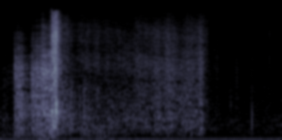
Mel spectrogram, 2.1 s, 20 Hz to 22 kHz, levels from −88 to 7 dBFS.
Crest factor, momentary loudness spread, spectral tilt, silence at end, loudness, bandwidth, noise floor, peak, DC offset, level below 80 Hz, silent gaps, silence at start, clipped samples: 36 dB; 24 LU; 1.5 dB/octave; 0.55 s; -34 LUFS; 16 kHz; -71 dBFS; -8 dBFS; under 0.1%; -74 dBFS; none; 0.1 s; under 0.1%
